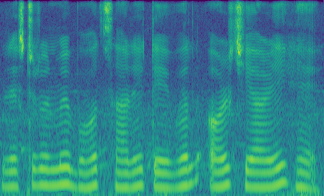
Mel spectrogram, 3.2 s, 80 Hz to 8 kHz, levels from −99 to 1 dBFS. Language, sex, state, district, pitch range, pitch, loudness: Hindi, female, Assam, Kamrup Metropolitan, 170-195 Hz, 180 Hz, -19 LUFS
